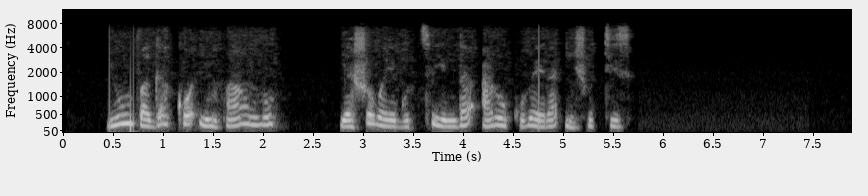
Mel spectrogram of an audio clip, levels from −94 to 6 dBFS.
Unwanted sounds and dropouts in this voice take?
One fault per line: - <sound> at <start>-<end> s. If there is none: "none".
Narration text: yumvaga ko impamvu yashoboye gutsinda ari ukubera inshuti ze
none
